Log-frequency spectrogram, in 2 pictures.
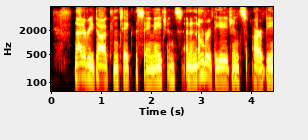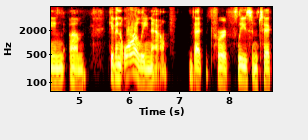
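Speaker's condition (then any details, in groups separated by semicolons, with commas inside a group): No condition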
